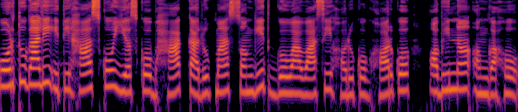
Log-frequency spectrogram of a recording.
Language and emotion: Nepali, neutral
